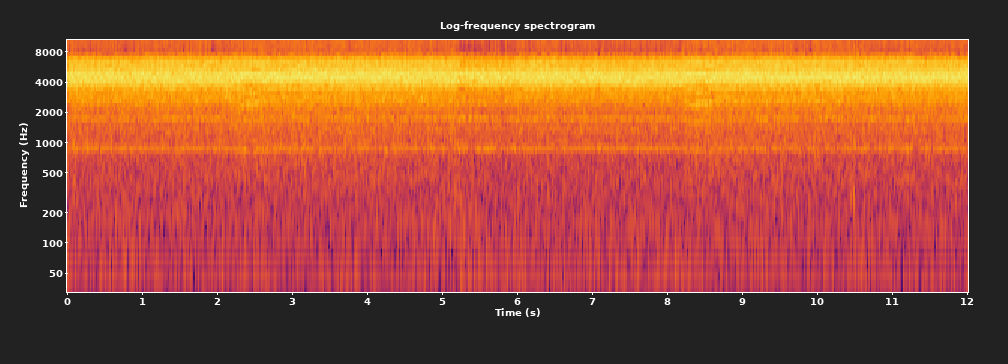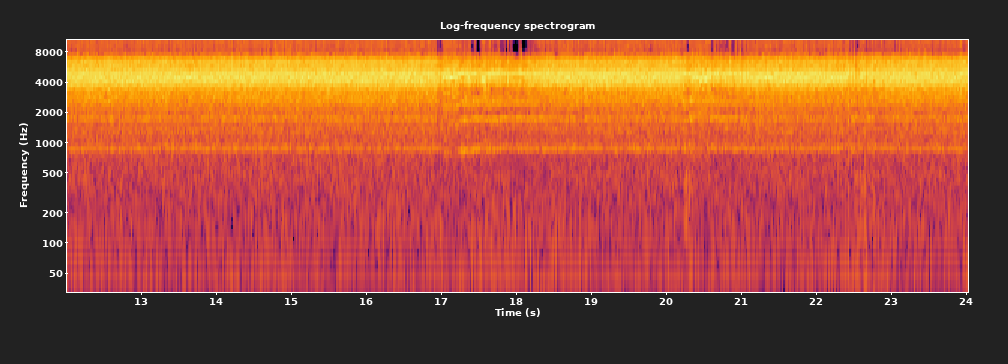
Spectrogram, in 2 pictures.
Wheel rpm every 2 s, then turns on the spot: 230, 230, 230, 230, 230, 230, 230, 240, 230, 240, 230, 230.
none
